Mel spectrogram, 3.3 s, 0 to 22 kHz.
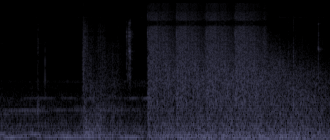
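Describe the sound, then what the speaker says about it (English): Shotgun or rocket launcher fire in the video game Devil May Cry 2, a dense, sustained burst of loud blasts that grows heavier and more continuous after a brief lighter opening, with no talking. "When you have the shotgun or the rocket launcher."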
